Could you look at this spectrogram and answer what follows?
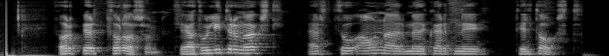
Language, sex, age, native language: Icelandic, male, 50-59, Icelandic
